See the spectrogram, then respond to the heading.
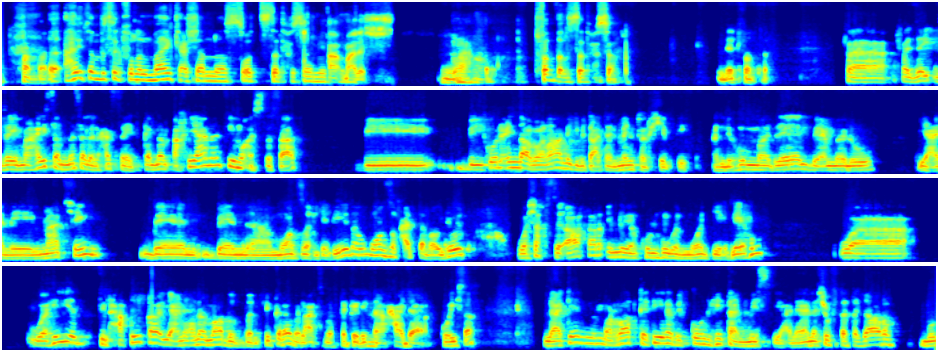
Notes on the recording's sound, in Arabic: تسجيل لمساحة ابن رشد الأسبوعية على منصة تويتر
